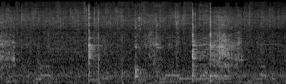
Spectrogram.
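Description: Cabbage and peppers being stirred in an oiled skillet, a steady soft sizzle with a few sharper scraping clicks of the utensil, close by and with no voices.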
